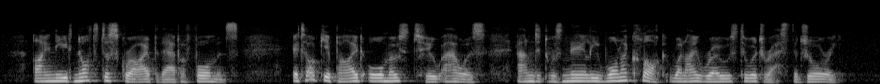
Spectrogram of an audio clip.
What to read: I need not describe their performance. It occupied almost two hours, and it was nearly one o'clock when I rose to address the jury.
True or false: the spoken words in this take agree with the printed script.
true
